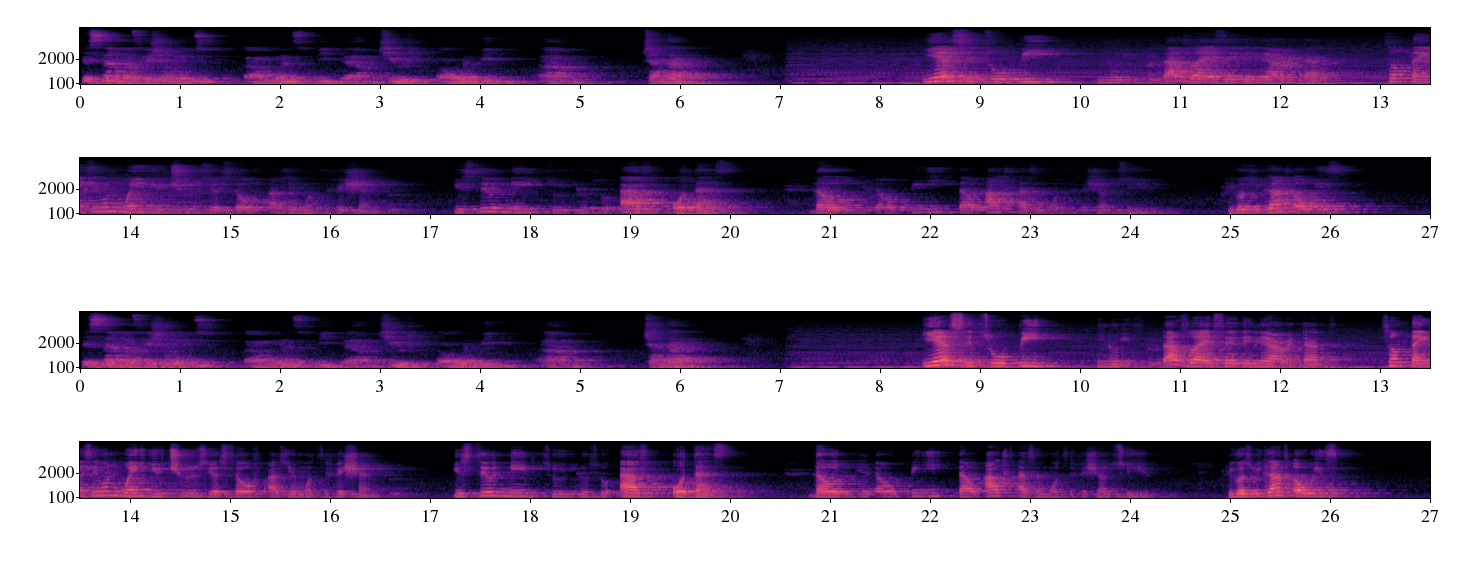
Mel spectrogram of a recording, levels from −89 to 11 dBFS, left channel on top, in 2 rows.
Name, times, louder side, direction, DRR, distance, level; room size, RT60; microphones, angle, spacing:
voice 1, 0.0-1.2 1.6-4.3 4.6-5.0 5.6-6.2 10.6-10.7 20.5-20.6, equal, 10° left, -16 dB, 1.1 m, -36 dB
sound 1, 7.0-14.7, right 1 dB, 85° left, 1.4 m, -49 dB
voice 2, 8.4-9.7 10.2-10.5 10.8-12.4 13.0-16.4 17.2-19.9 20.8-24.2 25.0-26.1, right 5 dB, 70° right, 7 dB, 0.3 m, -32 dB
4.0 x 2.8 x 2.8 m, 1.2 s
head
